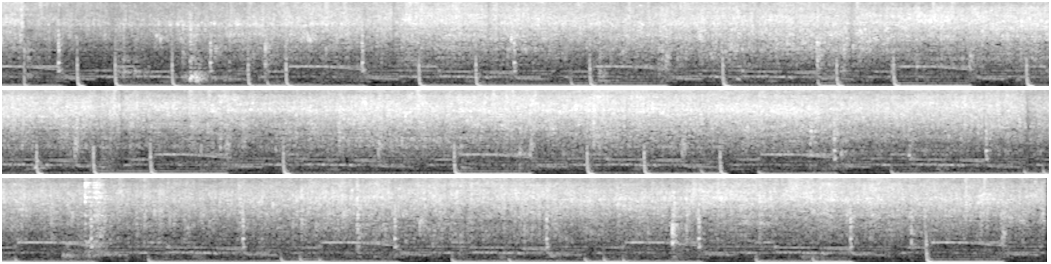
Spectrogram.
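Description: Chicken pieces sizzling as they fry in oil in a pan, turned over with a slotted spatula that clicks and scrapes now and then. Background music with a repeating melody and bass line plays throughout.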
